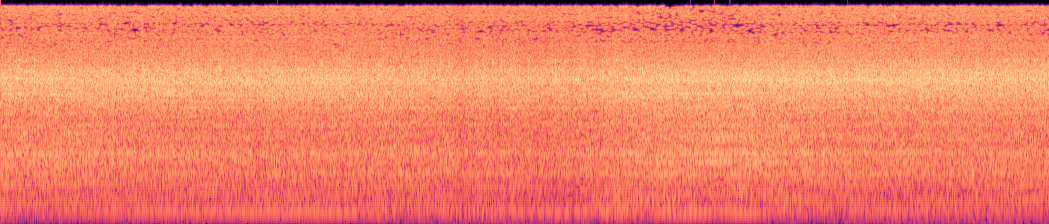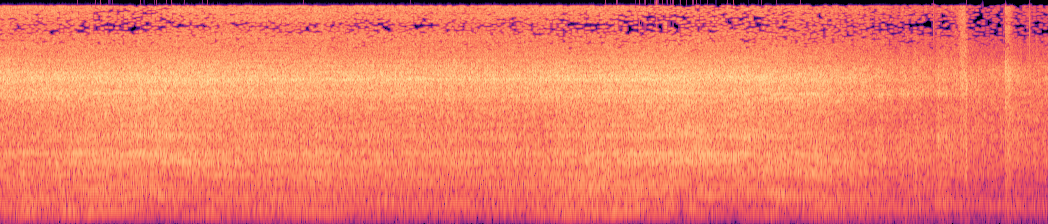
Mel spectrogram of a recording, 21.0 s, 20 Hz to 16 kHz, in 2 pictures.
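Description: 2002 Ford Explorer engine running just after start-up, its speed rising and falling a few times in the middle, then easing down near the end.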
